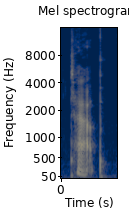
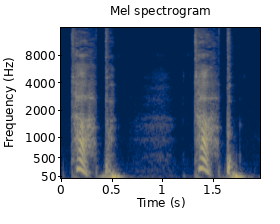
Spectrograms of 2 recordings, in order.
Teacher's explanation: And listen as well to the difference of the P. In Gaelic we have a much more forceful, plosive P. So it's not tap, it's tap, tap.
